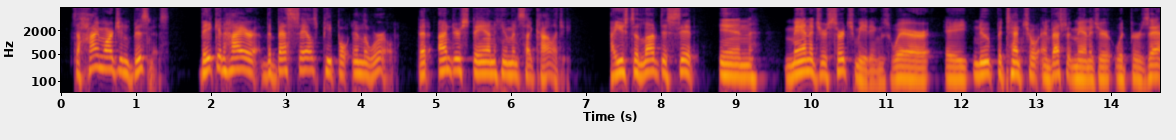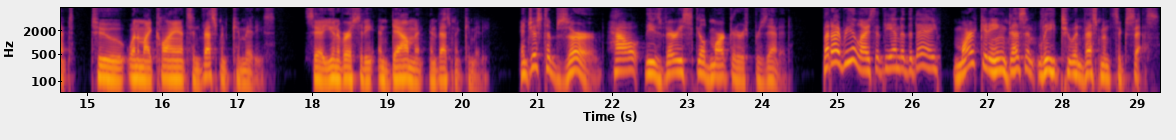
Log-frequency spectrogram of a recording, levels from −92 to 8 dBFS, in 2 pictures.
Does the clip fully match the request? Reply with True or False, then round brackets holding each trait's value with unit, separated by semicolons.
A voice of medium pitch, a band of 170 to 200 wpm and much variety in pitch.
False (145 Hz; 150 wpm; 7.2 semitones)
